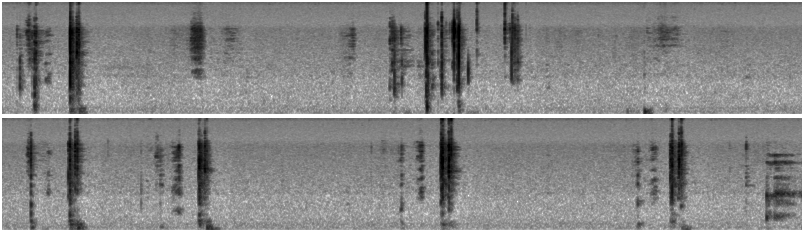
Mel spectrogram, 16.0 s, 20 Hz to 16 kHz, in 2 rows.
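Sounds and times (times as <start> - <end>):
card stock clicking and snapping: 14.4 - 14.9.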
